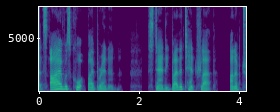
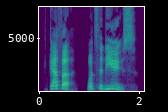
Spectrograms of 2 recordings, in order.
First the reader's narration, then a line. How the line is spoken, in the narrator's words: yelled out one of the grips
